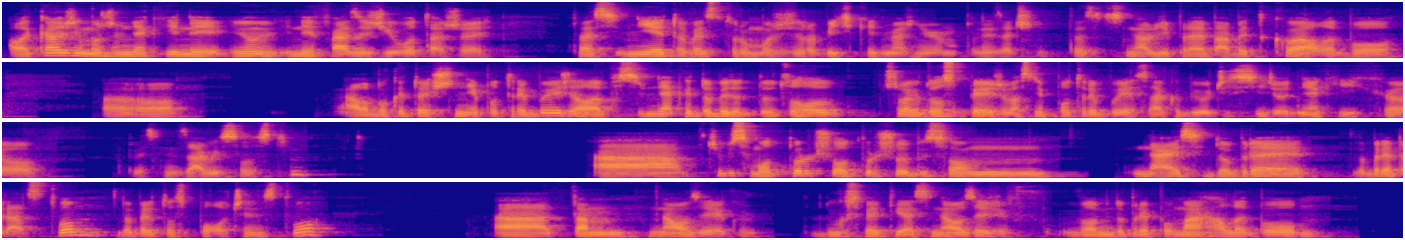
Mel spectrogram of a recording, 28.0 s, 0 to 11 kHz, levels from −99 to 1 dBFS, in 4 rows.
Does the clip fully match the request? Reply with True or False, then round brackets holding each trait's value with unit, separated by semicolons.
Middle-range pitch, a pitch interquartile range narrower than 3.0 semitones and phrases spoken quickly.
False (110 Hz; 2.4 semitones; 180 wpm)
